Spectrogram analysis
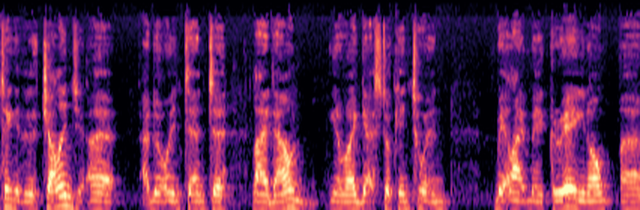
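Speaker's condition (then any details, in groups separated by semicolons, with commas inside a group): Motor neurone disease; mainly affects voice and throat muscles; recently diagnosed, symptoms began few months before; slurred speech, worsening every week or two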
